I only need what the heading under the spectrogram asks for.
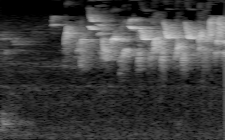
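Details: European goldfinch in song: after a short quiet gap, a rapid, liquid twittering run of bright high chirps and trills, loud and continuous.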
